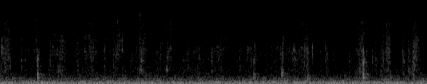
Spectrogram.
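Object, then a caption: Plastic trigger spray bottle. A medium-size, hollow OxiClean plastic trigger spray bottle, its liquid content not visible, is held in both hands and tapped with fingertips and short nails. Quick, soft, dull taps with faint bright clicks run in an irregular patter over a steady low rumble, each tap dying away almost at once.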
